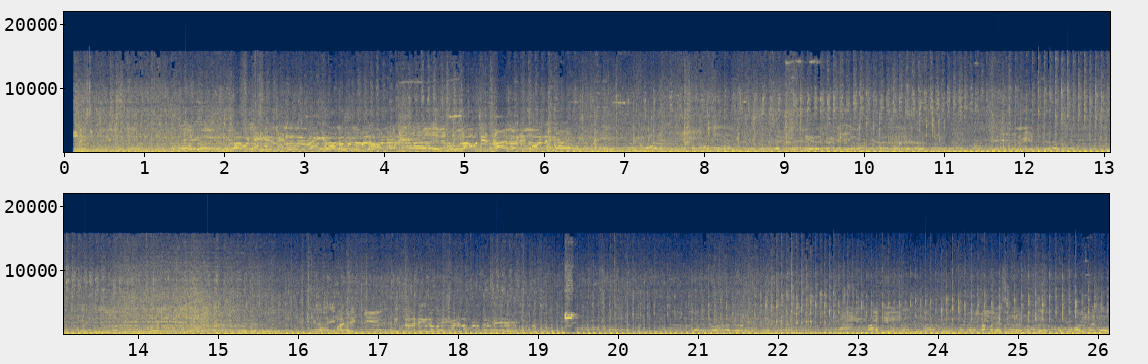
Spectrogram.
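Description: A motorcycle engine running steadily, with men's voices talking over it.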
